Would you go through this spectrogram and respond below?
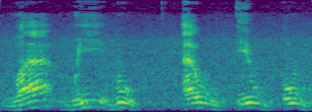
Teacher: Hanya bedanya, meskipun ini sama-sama di dua bibir, bedanya adalah waw itu dia terucap dengan renggang, ya, tanpa nempel, dan dengan memonyongkannya. Wa. Jadi dua bibir, renggang, dan monyong.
